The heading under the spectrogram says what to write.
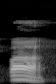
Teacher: तो फा की अदायगी में आपने नोट किया होगा कि जब आप फा अदा करते हैं तो सनाया उलिया यानी ऊपर 2 दांत नीचे होंठ पर लगते हैं, तो इससे फा अदा होता है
